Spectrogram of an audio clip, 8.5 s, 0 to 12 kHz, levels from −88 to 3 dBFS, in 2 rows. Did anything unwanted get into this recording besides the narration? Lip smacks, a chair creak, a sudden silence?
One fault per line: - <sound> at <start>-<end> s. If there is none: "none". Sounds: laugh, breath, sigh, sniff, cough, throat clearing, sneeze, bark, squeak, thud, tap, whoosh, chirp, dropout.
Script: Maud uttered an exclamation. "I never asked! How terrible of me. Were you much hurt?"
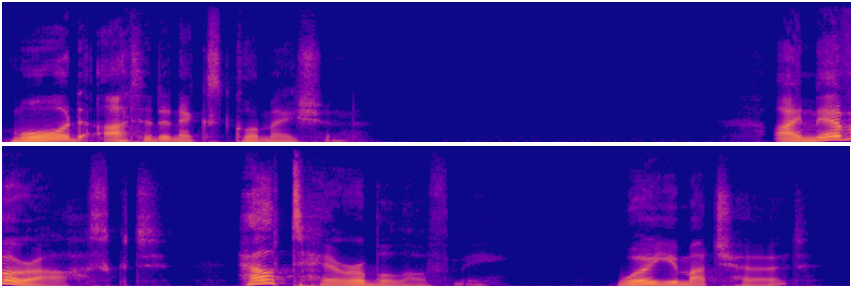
none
